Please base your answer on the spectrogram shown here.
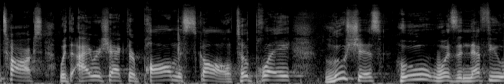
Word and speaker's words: Mescal: So according to Deadline director, Ridley Scott is in talks with Irish actor Paul Mescal to play Lucius, who was the nephew of Commodus, played by Joaquin Phoenix.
